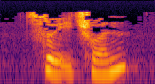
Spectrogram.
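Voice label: "嘴唇", Mandarin Chinese; chinese-flashcards; hsk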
